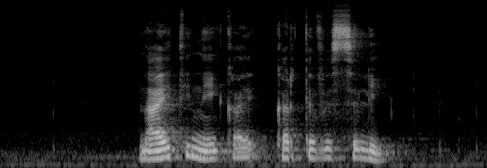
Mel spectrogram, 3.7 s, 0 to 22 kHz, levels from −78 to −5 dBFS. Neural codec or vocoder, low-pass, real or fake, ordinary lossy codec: none; none; real; none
